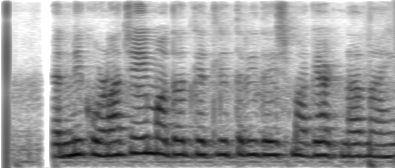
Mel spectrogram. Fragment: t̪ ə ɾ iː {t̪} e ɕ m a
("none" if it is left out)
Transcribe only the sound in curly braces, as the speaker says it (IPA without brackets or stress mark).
d̪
